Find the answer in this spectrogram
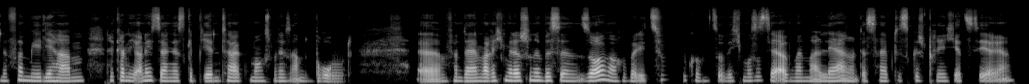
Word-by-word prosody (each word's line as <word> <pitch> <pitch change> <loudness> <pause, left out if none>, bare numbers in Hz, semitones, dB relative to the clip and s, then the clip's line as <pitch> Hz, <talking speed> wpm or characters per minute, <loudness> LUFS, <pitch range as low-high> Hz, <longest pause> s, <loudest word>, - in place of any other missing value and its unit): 'ne 170 - -6
Familie 170 -4 0
haben. 155 +3 +2 0.2
Da 180 - -6
kann 185 -1 +1
ich - - +1
auch - - +4
nicht 185 0 +1
sagen, 160 -1 +2
es 160 0 -2
gibt - - -9
jeden 155 0 0
Tag 170 -1 +1
morgens, 160 -1 -4
mittags, 160 +1 -5
abends 150 -1 -6
Brot. 140 -3 -4 0.6
Äh, 75 0 +2
von 165 +2 -6
daher 155 0 +4
mache 160 +1 +4
ich 175 - -5
mir 180 - +2
da 175 - +7
schon 185 +1 0
'n 180 - 0
bisschen 165 -2 +1
Sorgen 185 +5 +6
auch 165 0 -4
über 165 - -2
die 85 - -3
Zukunft 195 -7 -7
so. - - -5
Ich 155 +1 -8
muss 170 +1 -4
es 185 0 +2
ja - - +5
irgendwann 160 0 0
mal 80 0 0
lernen 80 +1 +2
und 75 - -8
deshalb 160 -1 0
das 170 - 0
Gespräch 165 -2 -6
jetzt - - -1
hier, - - +1
ja. - - -2
165 Hz, 275 wpm, -23 LUFS, 155-175 Hz, 0.6 s, da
